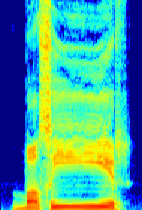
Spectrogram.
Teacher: ba'ni o'zidan keyingi yo'g'on harf ta'sirida yo'g'on talaffuz qilish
